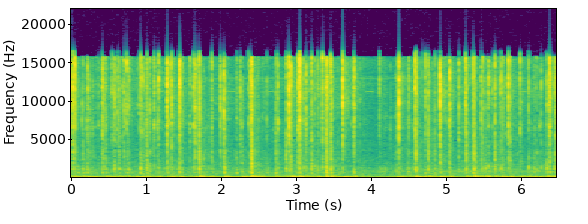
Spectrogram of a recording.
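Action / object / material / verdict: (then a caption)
tap / plastic laptop keyboard keys / plastic / none. A small black netbook's plastic chiclet keys are typed continuously with the fingertips of both hands. The result is a rapid, uneven stream of short, bright clicks that stop dead with no ring, over a steady low hum.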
